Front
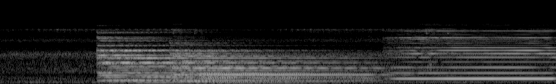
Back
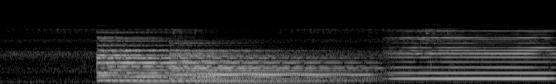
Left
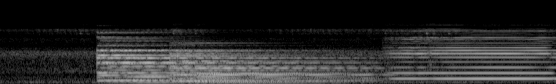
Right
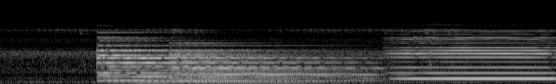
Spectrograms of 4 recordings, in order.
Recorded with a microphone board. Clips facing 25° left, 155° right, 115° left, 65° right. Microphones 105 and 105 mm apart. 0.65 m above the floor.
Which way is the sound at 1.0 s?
170° right.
